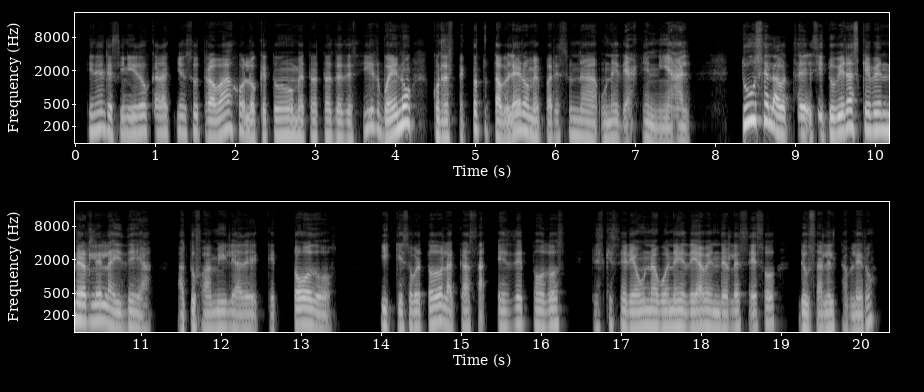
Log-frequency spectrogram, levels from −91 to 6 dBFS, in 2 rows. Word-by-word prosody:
Tienen 175 Hz, +2 st, -1 dB
definido 150 Hz, 0 st, -1 dB
cada 75 Hz, 0 st, -1 dB
quien 150 Hz, -1 st, -5 dB
su 155 Hz, +2 st, -4 dB
trabajo, 140 Hz, +6 st, +2 dB
lo 65 Hz, -2 st, 0 dB
que -, -, -2 dB
tú -, -, -4 dB, 0.2 s
me 65 Hz, -1 st, 0 dB
tratas 125 Hz, 0 st, -4 dB
de 125 Hz, -1 st, -1 dB
decir. 165 Hz, +11 st, -3 dB
Bueno, 170 Hz, -, +6 dB, 0.2 s
con 135 Hz, -3 st, 0 dB
respecto 125 Hz, +2 st, -1 dB
a 175 Hz, -, -13 dB
tu 165 Hz, -, -14 dB
tablero 160 Hz, +1 st, +4 dB
me 135 Hz, -, +1 dB
parece 125 Hz, +3 st, -6 dB
una 125 Hz, -3 st, -1 dB
una 115 Hz, +2 st, -3 dB
idea 105 Hz, -3 st, -3 dB
genial. 100 Hz, -2 st, -2 dB, 0.6 s
Tú 245 Hz, +4 st, +7 dB
se 255 Hz, -1 st, +3 dB
la 195 Hz, -8 st, +7 dB
o 145 Hz, -, +2 dB
si 150 Hz, -1 st, +4 dB
si 150 Hz, -, -3 dB
tuvieras 160 Hz, +6 st, +4 dB
que 170 Hz, -2 st, +2 dB
venderle 165 Hz, -2 st, +4 dB
la 140 Hz, -6 st, +2 dB
idea 110 Hz, -2 st, -3 dB, 0.3 s
a 105 Hz, 0 st, -7 dB
tu 120 Hz, -, -3 dB
familia 115 Hz, 0 st, -3 dB
de 110 Hz, +1 st, -3 dB
que 100 Hz, 0 st, -10 dB, 0.2 s
todos, 130 Hz, -6 st, +1 dB, 0.5 s
y 125 Hz, -2 st, -3 dB
que 120 Hz, -2 st, -7 dB
sobre 120 Hz, +1 st, -3 dB
todo 140 Hz, +5 st, +1 dB
la 140 Hz, -, -1 dB
casa -, -, -5 dB
es 120 Hz, 0 st, -5 dB
de 140 Hz, 0 st, -1 dB
todos, 130 Hz, 0 st, -3 dB, 0.3 s
¿crees 115 Hz, 0 st, -14 dB
que 130 Hz, -, -11 dB
sería 120 Hz, -2 st, -1 dB
una 120 Hz, +1 st, +1 dB
buena 120 Hz, +1 st, 0 dB
idea 120 Hz, 0 st, +1 dB
venderles 120 Hz, 0 st, -2 dB
eso 110 Hz, -, -3 dB, 0.3 s
de 115 Hz, -, -1 dB
usar 110 Hz, +1 st, -4 dB
el 115 Hz, 0 st, -2 dB
tablero? 105 Hz, +11 st, -5 dB
125 Hz, 185 wpm, -25 LUFS, 115-145 Hz, 0.6 s, Tú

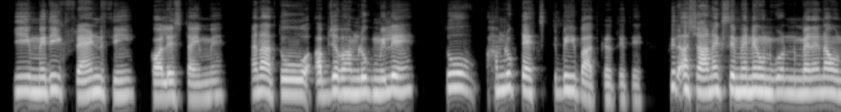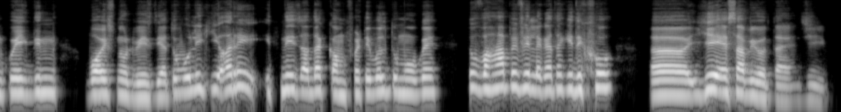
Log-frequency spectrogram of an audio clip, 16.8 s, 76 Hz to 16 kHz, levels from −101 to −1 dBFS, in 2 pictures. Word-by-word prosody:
कि 210 Hz, 0 st, -1 dB
मेरी 200 Hz, +2 st, +1 dB
एक 205 Hz, -, -8 dB
फ्रेंड 185 Hz, +4 st, 0 dB
थीं 180 Hz, 0 st, -5 dB, 0.2 s
कॉलेज 160 Hz, 0 st, +1 dB
टाइम 150 Hz, -1 st, -3 dB
में, 165 Hz, +2 st, -8 dB
है 180 Hz, +2 st, -10 dB
ना 205 Hz, -2 st, +4 dB
तो 180 Hz, +1 st, 0 dB
अब 170 Hz, +1 st, 0 dB
जब 210 Hz, 0 st, +3 dB
हम 190 Hz, -1 st, +1 dB
लोग 195 Hz, -1 st, +1 dB
मिले 205 Hz, +3 st, +3 dB, 0.4 s
तो 240 Hz, -2 st, 0 dB, 0.2 s
हम 215 Hz, +1 st, -1 dB
लोग 240 Hz, -1 st, -1 dB
टेक्स्ट 200 Hz, -1 st, -2 dB
पे 220 Hz, -, +2 dB
ही 215 Hz, -, 0 dB
बात 170 Hz, -, -1 dB
करते 145 Hz, 0 st, -9 dB
थे। 140 Hz, -1 st, -15 dB
फ़िर 145 Hz, -, -8 dB
अचानक 215 Hz, -1 st, +3 dB
से 220 Hz, +1 st, +2 dB
मैंने 205 Hz, 0 st, +4 dB
उन 200 Hz, -2 st, +2 dB
उन 195 Hz, -1 st, -2 dB
मैंने 190 Hz, +1 st, +1 dB
ना 200 Hz, 0 st, +2 dB
उनको 185 Hz, 0 st, -2 dB
एक 190 Hz, -2 st, +1 dB
दिन 195 Hz, 0 st, -3 dB, 0.3 s
वॉइस 180 Hz, 0 st, +2 dB
नोट 170 Hz, -2 st, -2 dB
भेज 155 Hz, 0 st, -2 dB
दिया, 160 Hz, 0 st, -2 dB
तो 185 Hz, -, -5 dB
बोली 205 Hz, +4 st, 0 dB
कि 225 Hz, +1 st, -9 dB
अरे! 250 Hz, +3 st, +2 dB, 0.2 s
इतनी 220 Hz, +4 st, -2 dB
ज़्यादा 205 Hz, +1 st, +2 dB
कंफ़र्टेबल 185 Hz, +1 st, -2 dB
तुम 190 Hz, -, -2 dB
हो 185 Hz, -1 st, -1 dB
गए। 200 Hz, 0 st, 0 dB, 0.4 s
तो 250 Hz, -, 0 dB
वहाँ 235 Hz, +2 st, +4 dB
पे 255 Hz, -1 st, +1 dB
फ़िर 245 Hz, +1 st, +2 dB
लगा 215 Hz, 0 st, +1 dB
था -, -, 0 dB
कि 230 Hz, 0 st, -2 dB
देखो 235 Hz, +3 st, +2 dB, 0.4 s
अ, -, -, 0 dB, 0.3 s
ये 180 Hz, +7 st, +4 dB
ऐसा 195 Hz, 0 st, +3 dB
भी 175 Hz, -, -3 dB
होता 150 Hz, -3 st, -2 dB
है। 130 Hz, 0 st, -9 dB
जी। 135 Hz, -2 st, -16 dB
195 Hz, 230 wpm, -21 LUFS, 175-215 Hz, 0.4 s, ना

